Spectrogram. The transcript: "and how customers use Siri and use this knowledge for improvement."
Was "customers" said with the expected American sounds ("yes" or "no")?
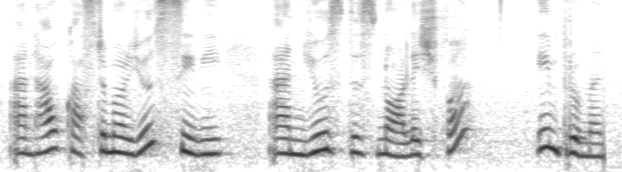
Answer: no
